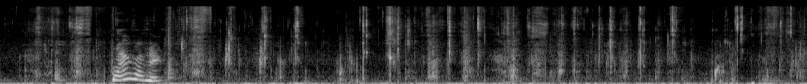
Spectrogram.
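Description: Close-miked mouth sounds of biting into and chewing a large coiled sausage, made up of many small clicks and smacks. A short, wavering vocal hum comes about a second in.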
